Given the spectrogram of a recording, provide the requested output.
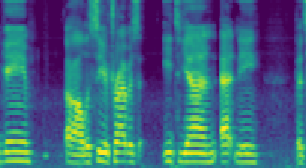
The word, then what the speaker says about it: Etienne: Let's see if Travis Etienne, that's how you pronounce it, actually can stay healthy because he was a high draft pick for them last year.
